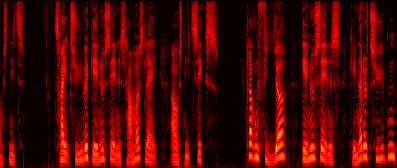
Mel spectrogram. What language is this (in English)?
Danish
